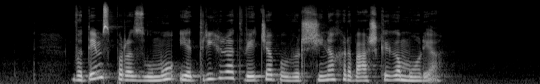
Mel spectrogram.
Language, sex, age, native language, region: Slovenian, female, 18-29, Slovenian, Central Slovenia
